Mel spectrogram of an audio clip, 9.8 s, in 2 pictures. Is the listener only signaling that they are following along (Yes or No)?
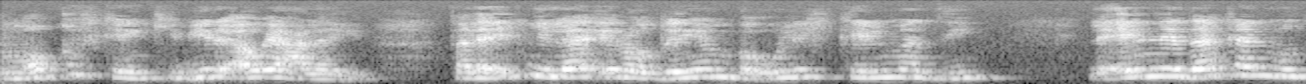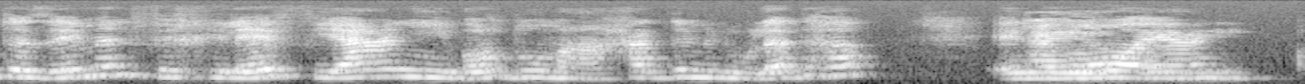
Yes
